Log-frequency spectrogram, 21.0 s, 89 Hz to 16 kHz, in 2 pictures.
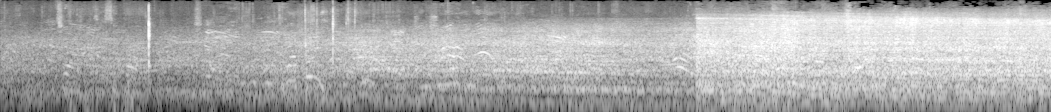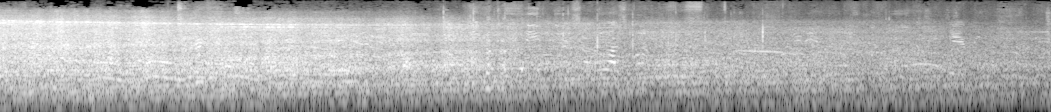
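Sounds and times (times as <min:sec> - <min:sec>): jet airplane passing overhead: 0:00.0 - 0:21.0.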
